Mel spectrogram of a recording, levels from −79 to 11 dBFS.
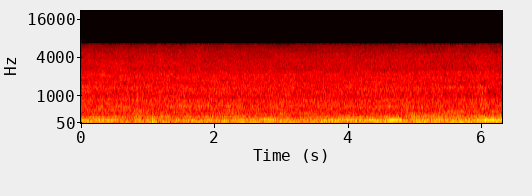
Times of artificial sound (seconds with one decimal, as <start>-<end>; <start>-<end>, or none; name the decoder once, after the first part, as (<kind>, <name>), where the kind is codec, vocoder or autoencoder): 0.0-0.7 (codec, DAC); 1.5-4.1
